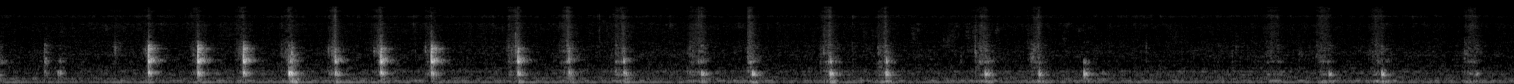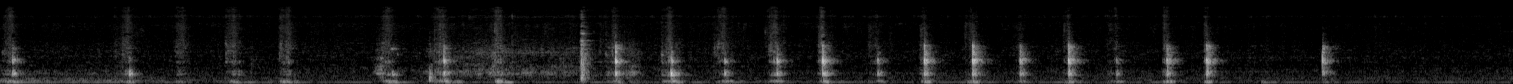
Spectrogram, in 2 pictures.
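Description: Kitchen knife chopping green peppers on a wooden cutting board: crisp knocks of the blade on the board, about two a second, stopping briefly twice in the middle.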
